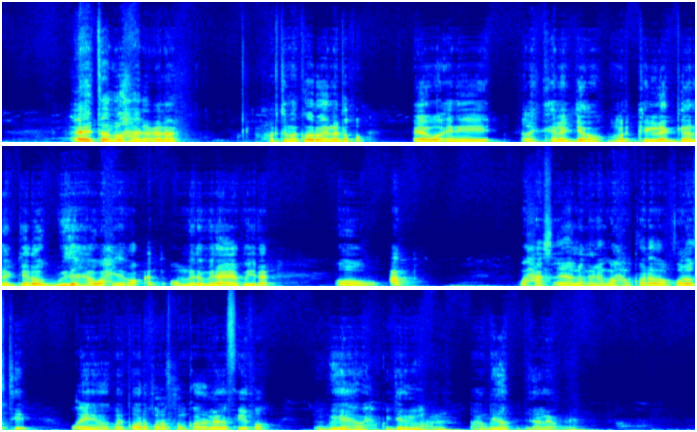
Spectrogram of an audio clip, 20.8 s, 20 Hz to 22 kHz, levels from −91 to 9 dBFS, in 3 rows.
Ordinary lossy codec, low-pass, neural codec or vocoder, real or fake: none; none; codec, 44.1 kHz, 3.4 kbps, Pupu-Codec; fake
